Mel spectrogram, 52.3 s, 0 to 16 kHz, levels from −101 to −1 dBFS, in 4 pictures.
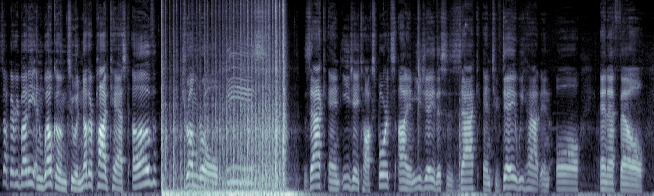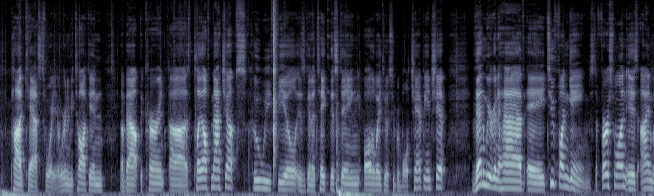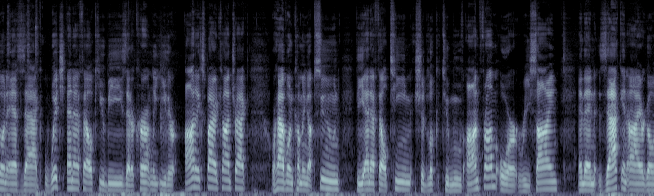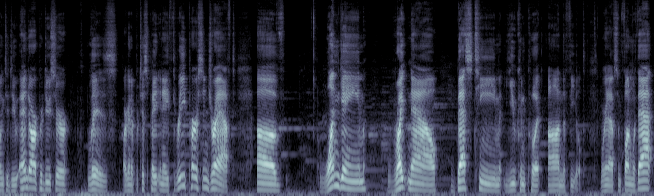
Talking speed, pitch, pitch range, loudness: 170 wpm, 130 Hz, 115-155 Hz, -28 LUFS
